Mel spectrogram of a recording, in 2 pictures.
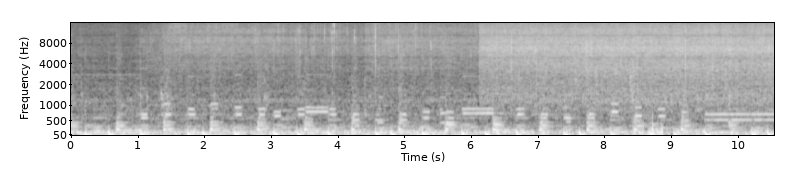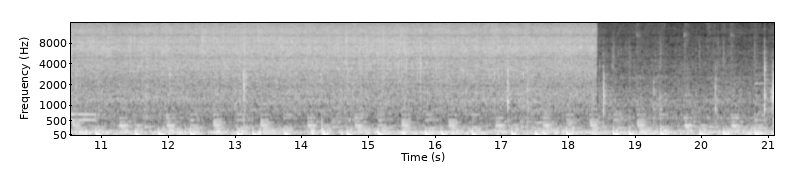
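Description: Chicken pieces and onion sizzling in oil in a nonstick frying pan, stirred with a wooden spatula. The sizzle grows louder about six seconds in and drops back a couple of seconds before the end.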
